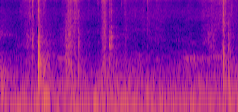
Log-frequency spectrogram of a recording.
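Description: A deck of oracle cards being shuffled by hand: a few sharp card clicks, strongest in the first second, then fainter.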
